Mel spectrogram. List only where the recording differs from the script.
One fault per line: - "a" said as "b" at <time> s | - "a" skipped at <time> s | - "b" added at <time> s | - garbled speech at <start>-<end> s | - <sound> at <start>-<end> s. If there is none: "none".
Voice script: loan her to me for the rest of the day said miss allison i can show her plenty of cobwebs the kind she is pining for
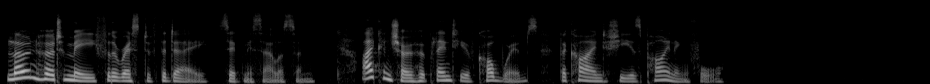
none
